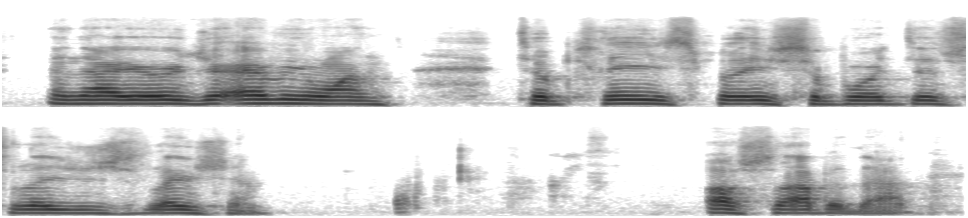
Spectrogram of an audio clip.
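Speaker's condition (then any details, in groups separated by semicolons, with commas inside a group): ALS; limb onset, ulnar nerve and cervical spine surgery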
